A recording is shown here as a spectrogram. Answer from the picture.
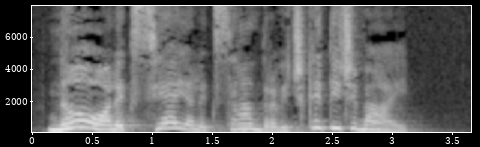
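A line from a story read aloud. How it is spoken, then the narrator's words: Anguished shout. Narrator (Italian): gridò Oblonsky e la sofferenza si espresse sul suo viso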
